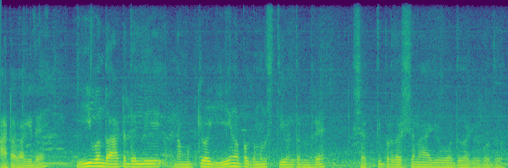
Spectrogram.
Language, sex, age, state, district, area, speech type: Kannada, male, 30-45, Karnataka, Bellary, urban, spontaneous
